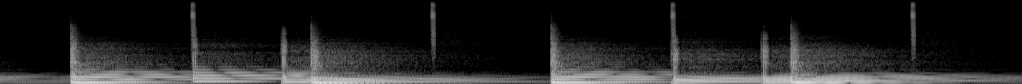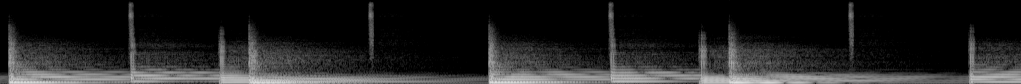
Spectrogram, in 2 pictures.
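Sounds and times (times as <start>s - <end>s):
minimal ethnic rainforest groove advertising music: 0.0s - 20.3s.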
